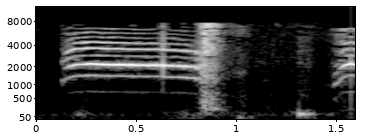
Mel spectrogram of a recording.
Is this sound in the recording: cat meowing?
yes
